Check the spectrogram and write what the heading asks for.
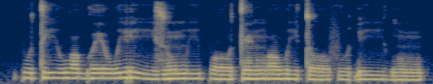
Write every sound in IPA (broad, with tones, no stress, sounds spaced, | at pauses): p u˦ t iː˦ w ɔ˦ ɡʷ eː˦ w i˦ ɾ iː˨ z ũ˧ m iː˦ p oː˧ t ɛ̃˦ ŋ ɔ˦ w i˧ t oː˨ f u˨ ɗ iː˦˨ ɡʷ ũ˨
